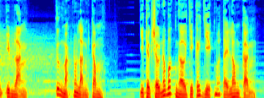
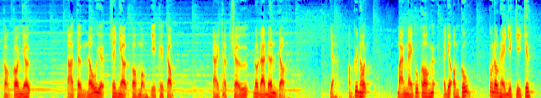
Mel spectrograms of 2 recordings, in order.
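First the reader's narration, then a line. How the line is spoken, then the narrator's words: Very grave. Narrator (Vietnamese): Thầy Long nói với giọng rất nghiêm trọng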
